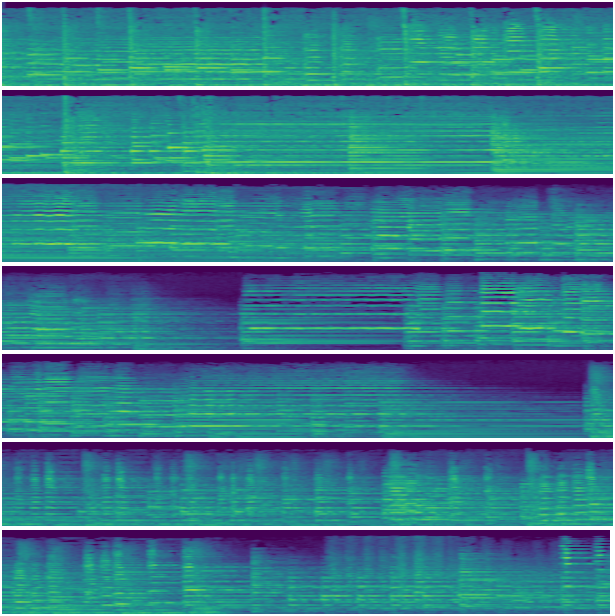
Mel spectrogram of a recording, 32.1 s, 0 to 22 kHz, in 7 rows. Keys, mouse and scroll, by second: 0.1 click, 1.0 click, 2.3 click, 3.4 click, 5.6 Delete, 7.1-8.3 drag, 9.9 click, 11.3 click, 12.1 click, 13.2 click, 14.7 click, 15.9 click, 17.7 click, 18.5 click, 19.9 click, 21.5 6, 21.9 0, 23.1-24.5 drag, 25.0 click, 26.8 click, 29.4 click, 30.7-32.0 drag.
